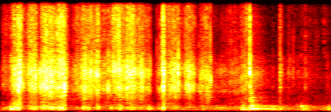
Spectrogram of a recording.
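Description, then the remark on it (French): Paper is crumpled for a few seconds: a dense, continuous crackle of dry crinkling with sharper snaps scattered through, easing off slightly toward the end. No voices. “Papier ! Mais non ! Comment tu vas nous lire ton papier ?”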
